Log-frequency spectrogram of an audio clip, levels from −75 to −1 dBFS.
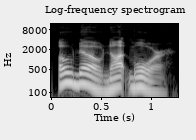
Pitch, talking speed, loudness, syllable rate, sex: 140 Hz, 190 wpm, -18 LUFS, 3.7 syllables/s, male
